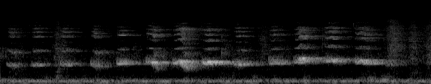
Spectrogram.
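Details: Six Labrador Retriever puppies from Sadie's litter at play indoors in a puppy room; a continuous run of short, nasal whines, about three per second, rising and falling in pitch, with a constant low hum underneath.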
